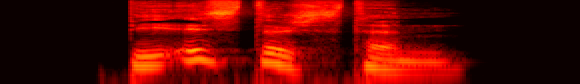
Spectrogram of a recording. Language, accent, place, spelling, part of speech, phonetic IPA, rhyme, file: German, Germany, Berlin, deistischsten, adjective, [deˈɪstɪʃstn̩], -ɪstɪʃstn̩, De-deistischsten.ogg
- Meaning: 1. superlative degree of deistisch 2. inflection of deistisch: strong genitive masculine/neuter singular superlative degree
